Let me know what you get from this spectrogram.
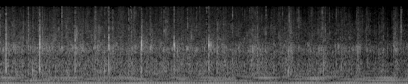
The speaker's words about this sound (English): Can we at all campuses, can we encourage them and clap for them right now?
